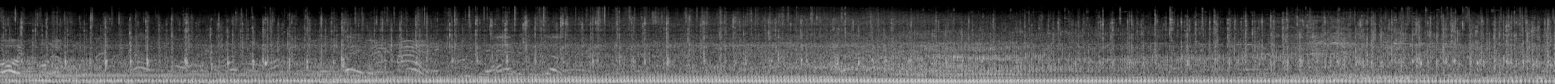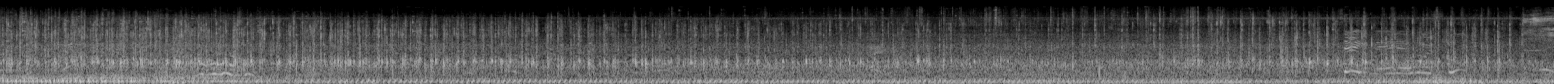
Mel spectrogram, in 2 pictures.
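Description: Hooves of gaited horses clip-clopping on an asphalt road, a steady run of hoofbeats, with people talking in the background. A vehicle engine hums under it for the first half or so, fading out.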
